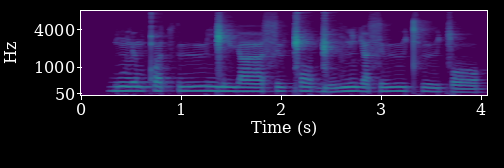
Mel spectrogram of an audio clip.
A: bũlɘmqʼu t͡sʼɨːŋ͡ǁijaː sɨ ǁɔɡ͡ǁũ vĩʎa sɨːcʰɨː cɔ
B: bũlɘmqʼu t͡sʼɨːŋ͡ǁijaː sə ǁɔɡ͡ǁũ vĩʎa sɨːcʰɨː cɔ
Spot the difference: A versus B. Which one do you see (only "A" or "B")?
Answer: A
